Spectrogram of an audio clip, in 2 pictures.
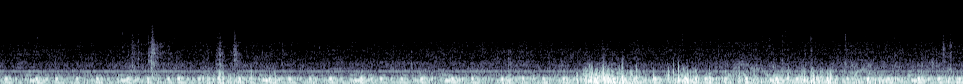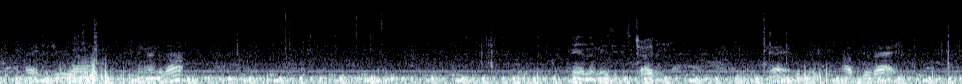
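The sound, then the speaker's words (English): Wind blowing outdoors, buffeting the microphone with a steady low rumble that runs throughout, while someone talks intermittently over it. “The wind is blowing, so it's going to be a little difficult to keep my lighter under it.”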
